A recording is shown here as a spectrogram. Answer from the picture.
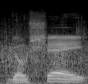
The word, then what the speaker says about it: Gauthier: Would you please welcome from Nashville, Tennessee, Mary Gaucher. – She was raised in Louisiana. Her name, pronounced Gaucher, is spelled G-A-U-T-H-I-E-R.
